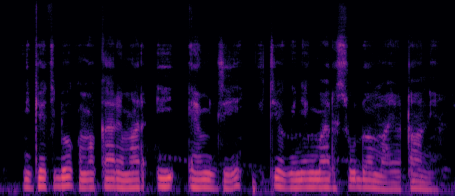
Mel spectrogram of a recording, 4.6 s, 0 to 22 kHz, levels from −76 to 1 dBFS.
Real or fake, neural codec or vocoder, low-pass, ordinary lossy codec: fake; codec, 44.1 kHz, 7.8 kbps, DAC; none; none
